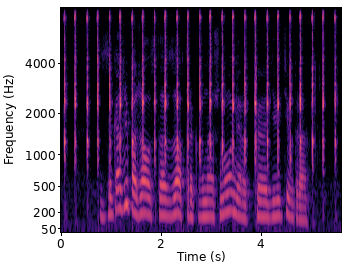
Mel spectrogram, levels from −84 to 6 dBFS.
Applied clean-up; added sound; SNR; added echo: none; Tick-tock; -4 dB; none.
